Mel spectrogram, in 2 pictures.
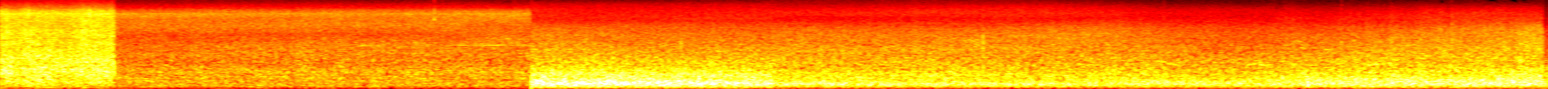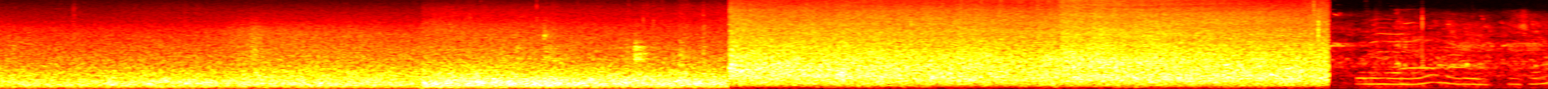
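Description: Steady rushing noise of moving water and wind. It changes abruptly in level and tone several times.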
